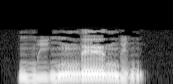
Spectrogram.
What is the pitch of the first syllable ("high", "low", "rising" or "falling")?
rising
